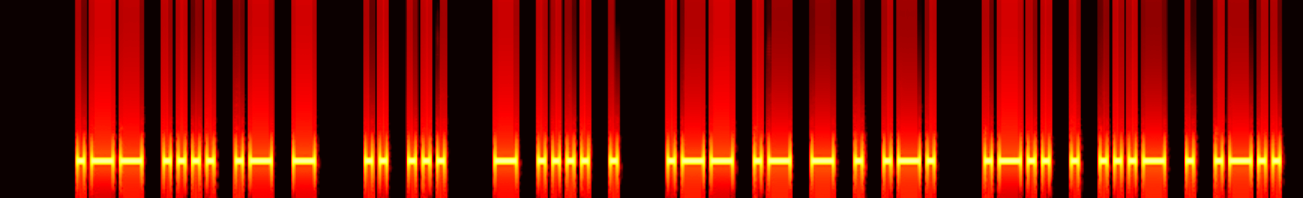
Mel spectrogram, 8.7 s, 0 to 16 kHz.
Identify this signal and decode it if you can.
Morse code, heard as a keyed tone, about 25 wpm, 700 Hz. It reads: WHAT IS THE WATER LEVEL
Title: Sentences from Top 1000 Words - Review Part 4 - 25wpm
